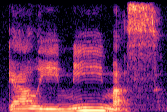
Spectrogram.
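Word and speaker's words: Gallimimus: it says down here how to pronounce it galley Meis us galley me muss and Oviraptor Protoceratops and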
